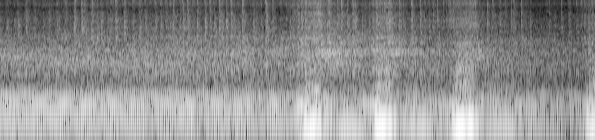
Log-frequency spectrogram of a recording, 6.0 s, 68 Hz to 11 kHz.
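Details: 1979 Yamaha SRX snowmobile two-stroke after fuel and cooling system work and fuel pump issues, first run with cooling system hooked up: steady idle, then four quick throttle blips rising cleanly and dropping straight back; normal, crisp revving.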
